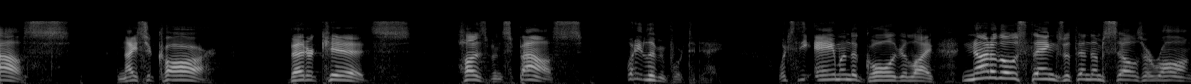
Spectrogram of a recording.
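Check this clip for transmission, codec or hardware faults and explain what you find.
Nothing in the speech signal points to a transmission, codec or hardware fault; the audio holds steady throughout with no audible break, distortion or other defect.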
